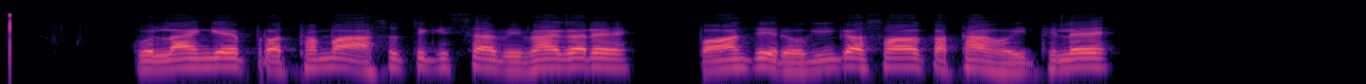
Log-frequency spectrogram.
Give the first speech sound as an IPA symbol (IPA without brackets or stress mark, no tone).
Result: k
